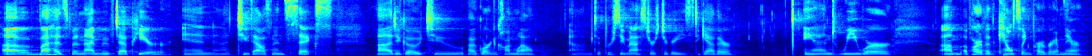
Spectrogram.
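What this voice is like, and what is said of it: Southern US accent. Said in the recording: “You'll hear an accent. I'm from South Carolina originally.”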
